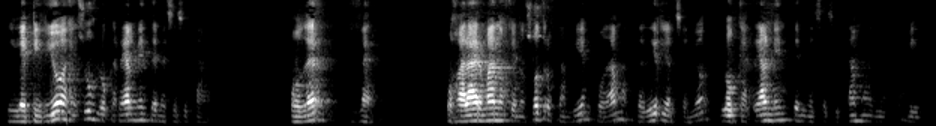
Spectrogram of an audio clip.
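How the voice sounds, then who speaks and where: Priest preaching in an echoing room. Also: male voice, medium pitch, warm tone. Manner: deliberate, repeats phrases for emphasis, slows key words. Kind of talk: sermon. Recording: roomy echo.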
